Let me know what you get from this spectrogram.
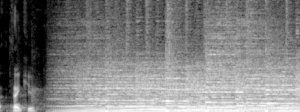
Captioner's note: applause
